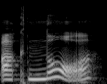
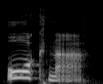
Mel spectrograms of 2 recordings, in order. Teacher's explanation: stressed on the second syllable in the singular, and then the stress shifts to the first syllable in the plural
